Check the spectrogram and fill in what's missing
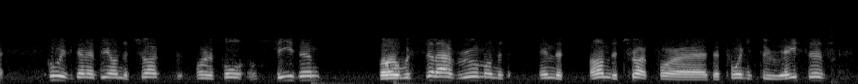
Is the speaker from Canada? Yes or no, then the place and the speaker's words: yes; Quebec, Canada; But I'm from Quebec, Canada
